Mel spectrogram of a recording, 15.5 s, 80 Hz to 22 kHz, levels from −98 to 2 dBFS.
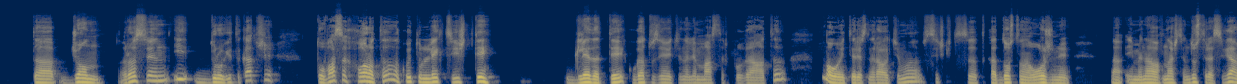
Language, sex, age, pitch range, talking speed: Bulgarian, male, 30-49, 120-145 Hz, 130 wpm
